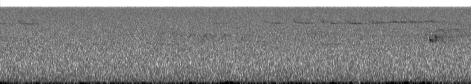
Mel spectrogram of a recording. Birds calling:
Red-breasted Nuthatch (Sitta canadensis)
Mountain Chickadee (Poecile gambeli)
Golden-crowned Kinglet (Regulus satrapa)
Western Tanager (Piranga ludoviciana)

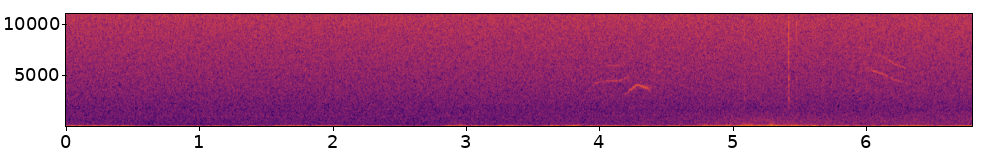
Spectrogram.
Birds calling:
Hawaii Amakihi (Chlorodrepanis virens)

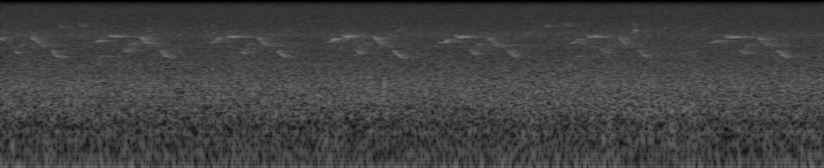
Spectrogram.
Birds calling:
Rufous-breasted Wren (Pheugopedius rutilus)

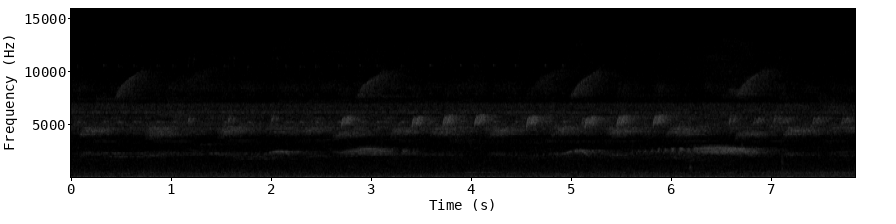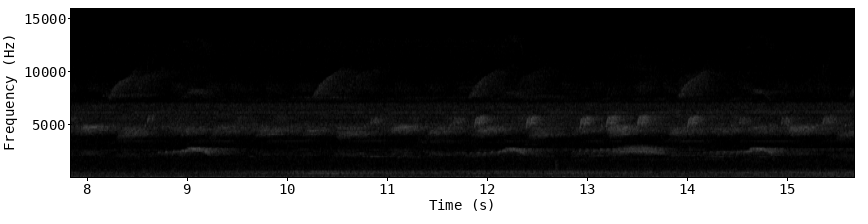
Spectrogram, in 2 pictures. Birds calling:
Spot-winged Antshrike (Pygiptila stellaris)
Black-faced Antthrush (Formicarius analis)

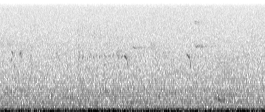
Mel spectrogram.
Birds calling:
Gray Catbird (Dumetella carolinensis)

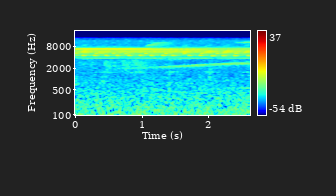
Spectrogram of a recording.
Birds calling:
Striped Woodcreeper (Xiphorhynchus obsoletus)
Paradise Tanager (Tangara chilensis)
Amazonian Trogon (Trogon ramonianus)
Buff-breasted Wren (Cantorchilus leucotis)
Gray-fronted Dove (Leptotila rufaxilla)

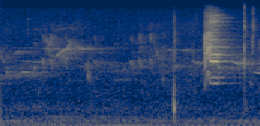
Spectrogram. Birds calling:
Iiwi (Drepanis coccinea)
Warbling White-eye (Zosterops japonicus)

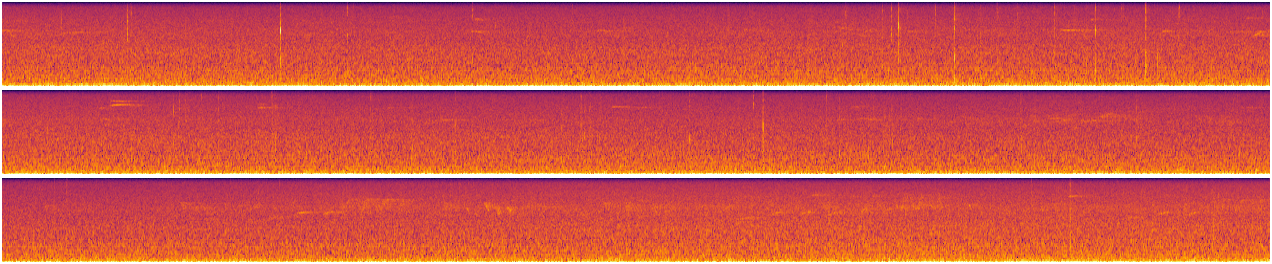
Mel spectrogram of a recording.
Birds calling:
unidentified bird
American Goldfinch (Spinus tristis)

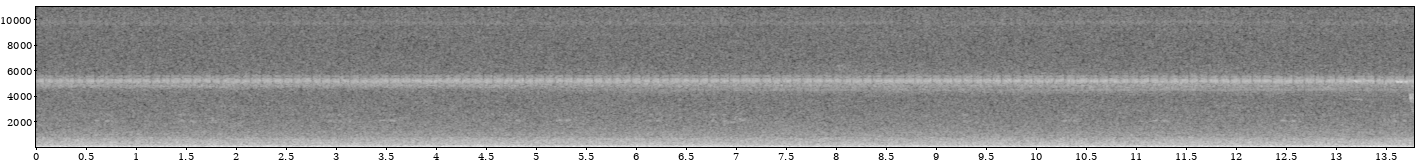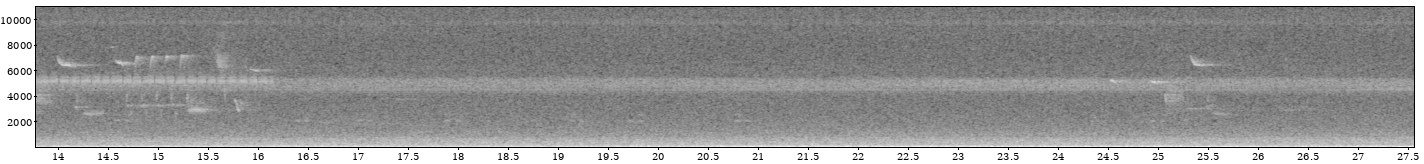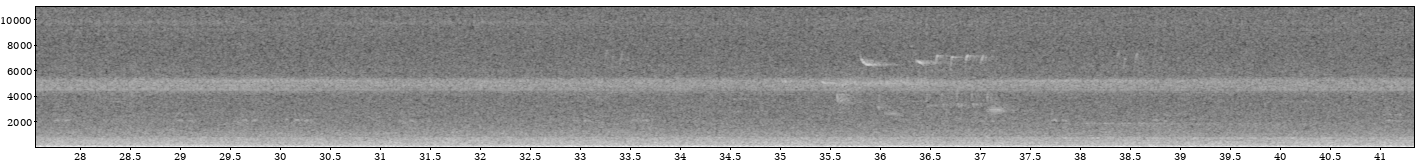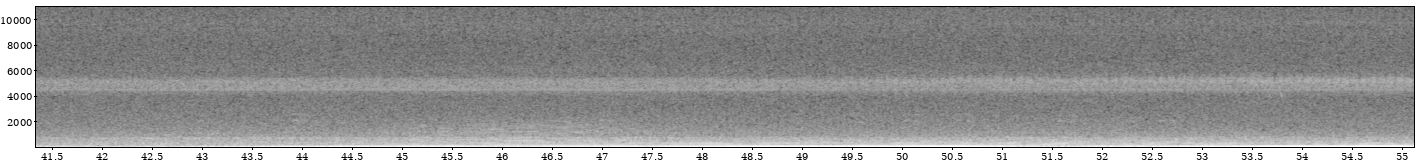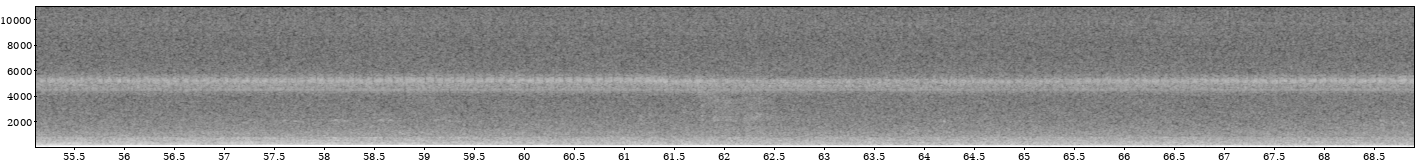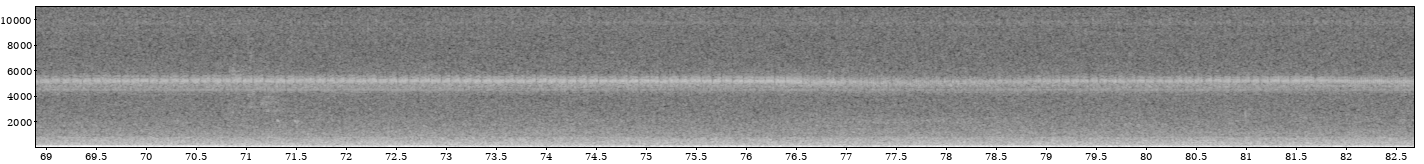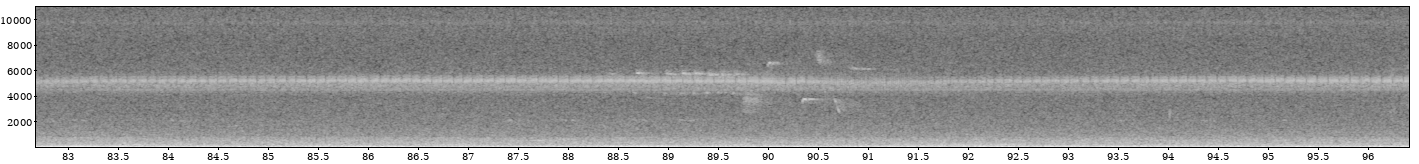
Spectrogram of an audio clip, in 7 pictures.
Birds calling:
Song Sparrow (Melospiza melodia)

